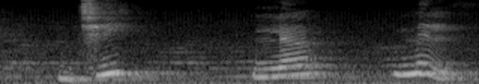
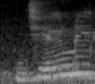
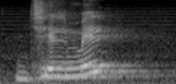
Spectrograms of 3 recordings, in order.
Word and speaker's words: झिलमिल: झिलमिल, झीलमील, झिल, जबकि शब्द क्या है, झिलमिल है, लेकिन अगर हम इसको झीलमील करेंगे तो ये शब्द का अर्थ नहीं है, ये गलत हो जाएगा।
